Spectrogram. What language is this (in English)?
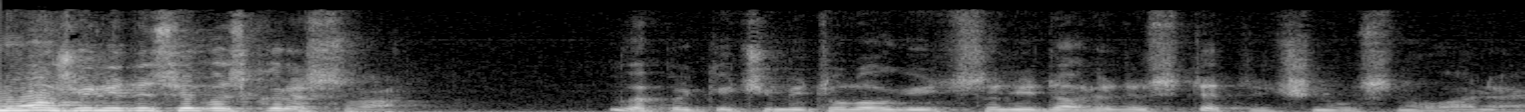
Bulgarian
